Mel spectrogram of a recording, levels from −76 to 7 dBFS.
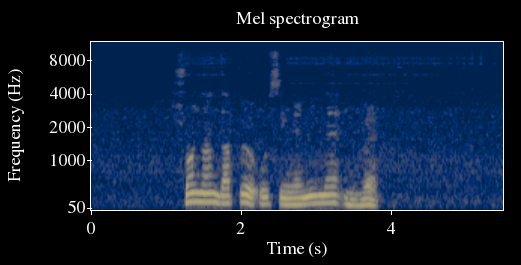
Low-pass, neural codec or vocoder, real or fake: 9.9 kHz; none; real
